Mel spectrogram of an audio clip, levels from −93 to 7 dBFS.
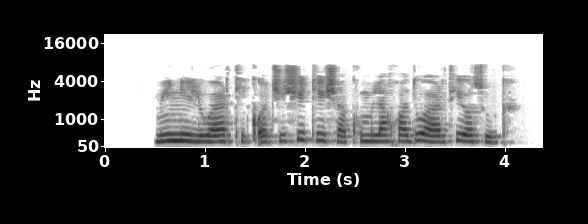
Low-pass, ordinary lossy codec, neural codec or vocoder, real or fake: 7.2 kHz; MP3, 32 kbps; none; real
